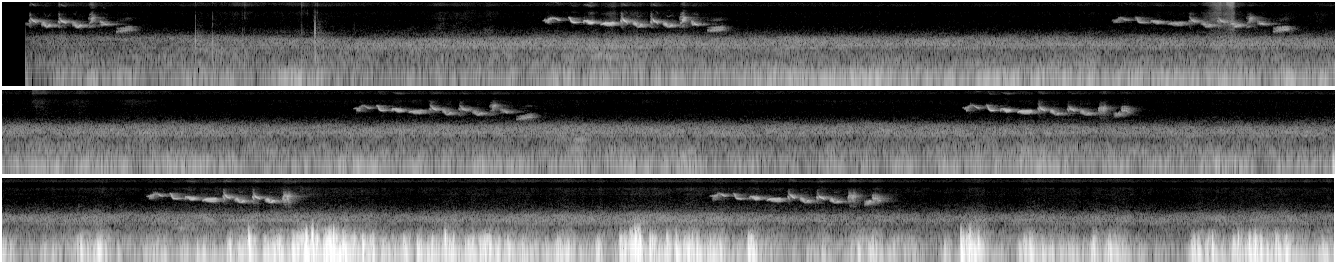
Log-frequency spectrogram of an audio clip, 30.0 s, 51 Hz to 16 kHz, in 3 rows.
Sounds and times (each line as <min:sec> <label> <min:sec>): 0:00.1 wind 0:29.9
0:00.2 Bird Song 0:01.1
0:04.0 Bird Song 0:05.6
0:08.3 Bird Song 0:09.8
0:12.6 Bird Song 0:14.1
0:17.2 Bird Song 0:18.6
0:20.6 Bird Song 0:29.9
